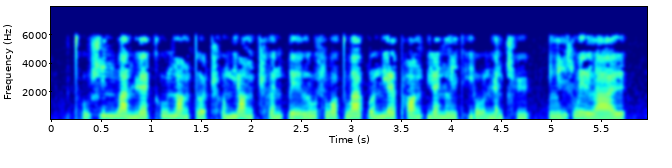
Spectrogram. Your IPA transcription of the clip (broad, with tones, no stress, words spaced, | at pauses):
t̪ʰṵ˨˩ɕi˥nmwä˥˩ n̪ɥɛ˧˥kʰu˥n̪ɑ˥˩ŋ t̪ɤ̰˨˩ʈ͡ʂʰɤ˦ mjɑ˥˩ŋʈ͡ʂʰə˧˥n pḛ˨˩ɪ̯lu˥swɔ˥˩ t̪wä˥ pɤ˥˧n̪jɛ˥˩ pʰɑ˥ŋpjɛ˥nli˥˩ t̪ʰjo̰˨˩ʊ̯n̪ɥɛ˦nt͡ɕʰy˩ | lḭ˨˩swe˥˩ɪ̯ la˧˥ɪ̯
